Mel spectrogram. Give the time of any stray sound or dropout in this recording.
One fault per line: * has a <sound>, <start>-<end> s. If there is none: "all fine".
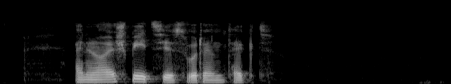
all fine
